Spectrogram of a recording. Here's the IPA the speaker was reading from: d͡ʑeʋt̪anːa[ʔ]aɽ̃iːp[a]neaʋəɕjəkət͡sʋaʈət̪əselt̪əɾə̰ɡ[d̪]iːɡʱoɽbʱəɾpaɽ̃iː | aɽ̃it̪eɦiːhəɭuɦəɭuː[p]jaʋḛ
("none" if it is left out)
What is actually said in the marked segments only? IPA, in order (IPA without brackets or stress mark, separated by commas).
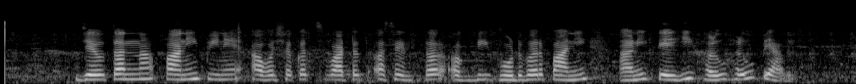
p, i, d̪, p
